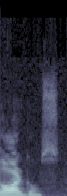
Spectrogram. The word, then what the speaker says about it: órgãos: Observação: poderia gerar dúvida a palavra órgãos, mas ela não termina em O, termina em ão.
